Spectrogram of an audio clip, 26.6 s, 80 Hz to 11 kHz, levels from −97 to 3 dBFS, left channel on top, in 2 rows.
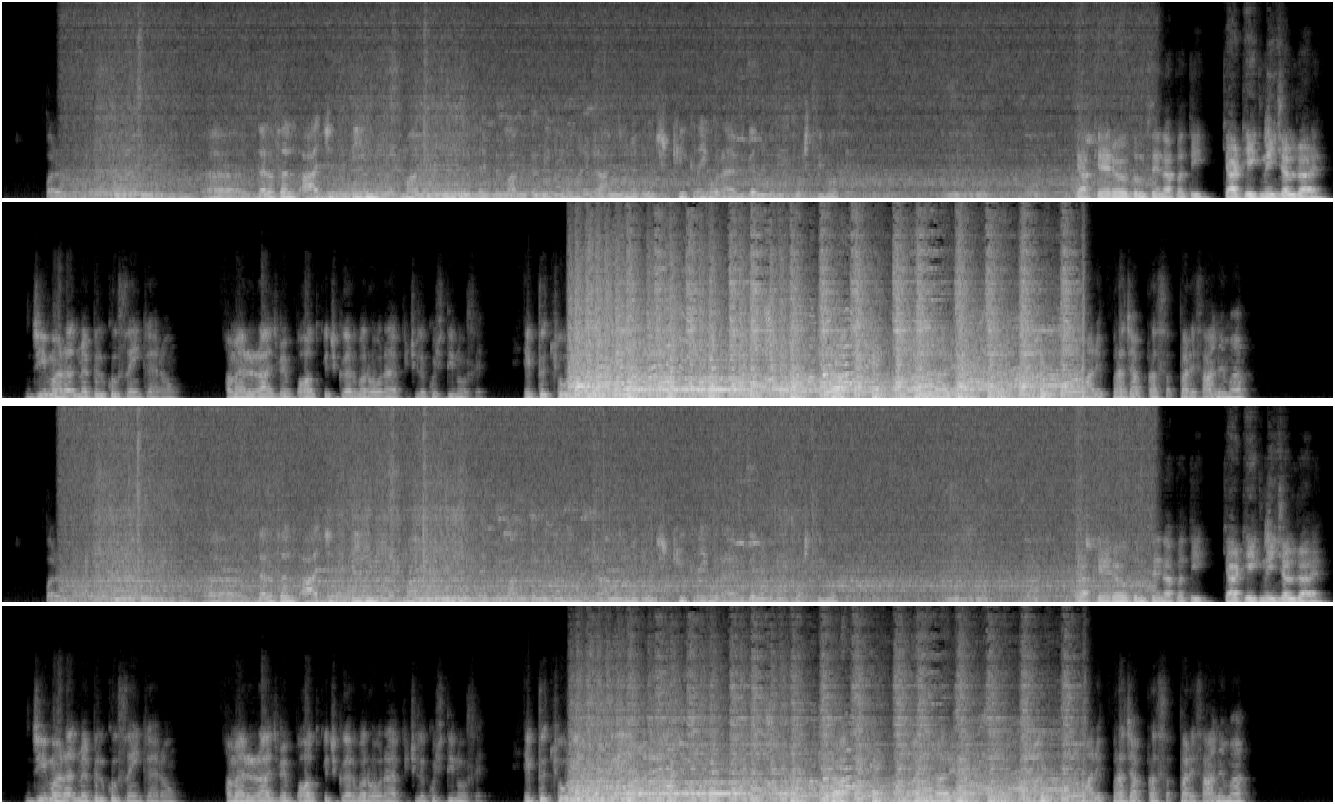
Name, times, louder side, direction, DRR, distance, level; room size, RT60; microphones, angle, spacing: voice 1, 0.4-0.7 2.0-8.5 12.6-12.9 13.6-15.1 15.5-18.0 18.5-20.3 22.6-23.0 23.5-25.7, left 1 dB, 5° left, 0.8 m, -30 dB
Insect, 0.5-11.6, right 2 dB, 45° right, 0.9 m, -32 dB
voice 2, 10.7-13.2 21.5-21.8 22.2-23.4, left 3 dB, 20° left, 0.3 m, -24 dB
sound 1, 19.0-24.1, left 4 dB, 70° left, 0.7 m, -20 dB
3.7 x 2.9 x 3.3 m
head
